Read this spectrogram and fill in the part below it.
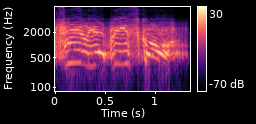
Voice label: near waypoint, speech cze, mood high; War Thunder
